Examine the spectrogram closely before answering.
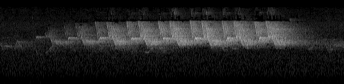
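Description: A sharp, rapid bird trill of high repeated notes swells for about two and a half seconds, then fades, over a faint, steady hush of soft wind.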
